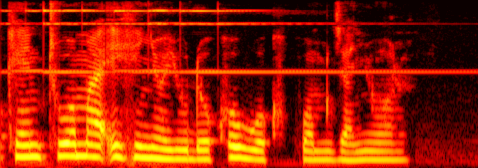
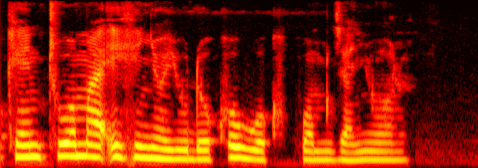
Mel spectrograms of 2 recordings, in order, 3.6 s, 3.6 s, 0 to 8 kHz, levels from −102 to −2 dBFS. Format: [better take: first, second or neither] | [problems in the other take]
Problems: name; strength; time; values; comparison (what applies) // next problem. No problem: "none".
second | background sound (Bell); 14 dB below the speech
